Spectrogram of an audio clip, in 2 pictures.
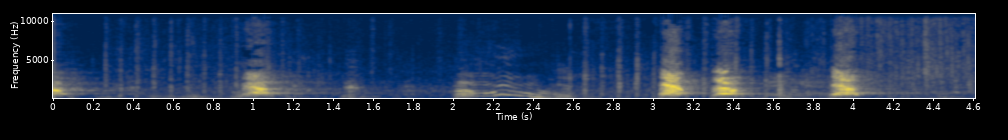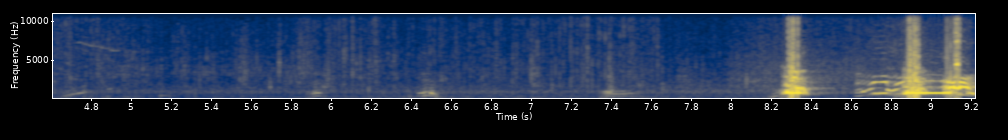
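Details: Family dogs, beagle and dachshunds, barking at leaves during water play; scattered short barks and a whining yelp, with splashing and people's voices, ending in a few loud sharp barks.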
